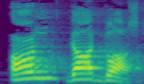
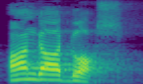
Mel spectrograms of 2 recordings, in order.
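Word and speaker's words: An Geadh-Glas: But the Celtic Christians of old used to have a term, and my best pronunciation is it on God gloss. I listened to Mark Batterson on YouTube just to make sure I was saying it right. On God gloss.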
